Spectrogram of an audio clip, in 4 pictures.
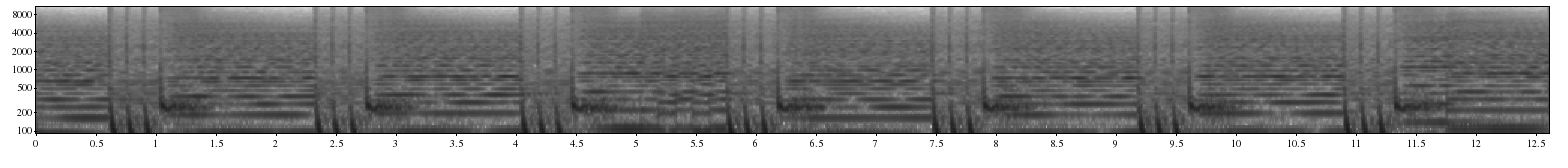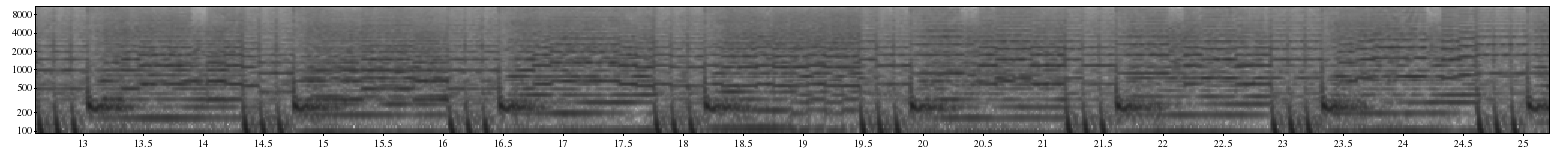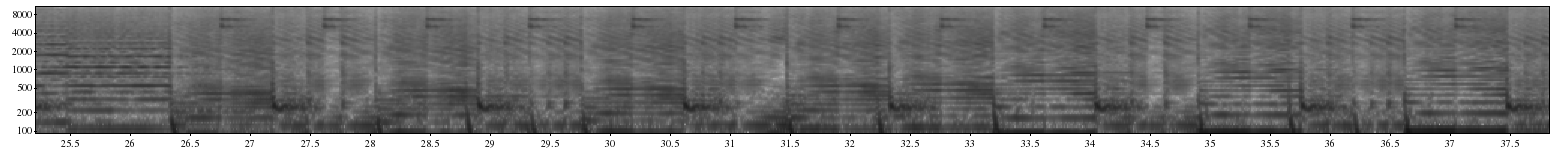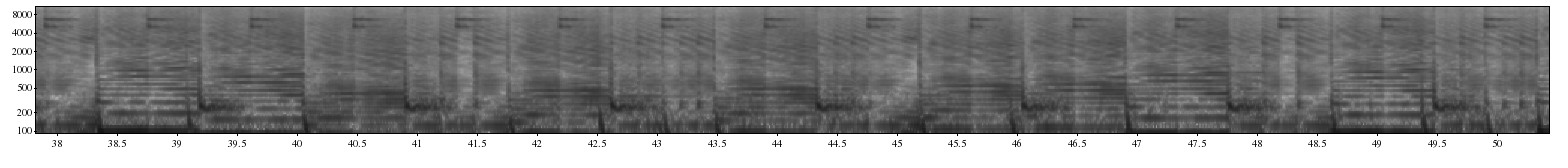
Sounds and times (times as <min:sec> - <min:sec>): Dubstep: 0:00.0 - 0:50.4.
